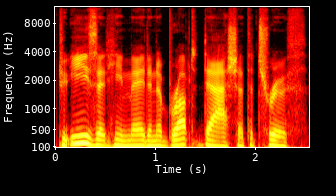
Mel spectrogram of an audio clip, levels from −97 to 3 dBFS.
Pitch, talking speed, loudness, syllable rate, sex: 125 Hz, 260 wpm, -18 LUFS, 4.8 syllables/s, male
